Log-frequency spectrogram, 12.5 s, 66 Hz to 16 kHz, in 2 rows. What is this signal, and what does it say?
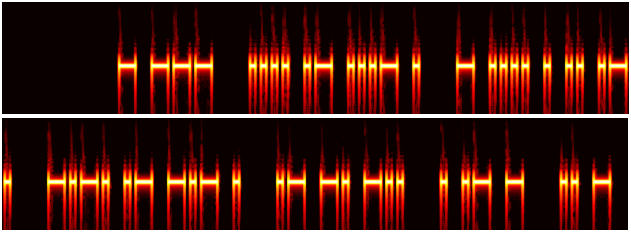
Morse code, heard as a keyed tone, about 22 wpm, 700 Hz. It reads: TO HAVE THEIR CAKE AND EAT IT
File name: practice / 22wpm / Sets of 8 Words - 22wpm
